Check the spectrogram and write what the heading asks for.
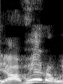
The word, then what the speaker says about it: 야훼: 계속해서 여호와도 우리가 여호와로 썼자 어릴 때도 여호와 써. 근데 여호와는 확실히 아니라고. 그래서 학자들은 대부분 다 야훼라고 이야기해요. 그 히브리 하나님을 나타내는 말이 우리가 부르면 안 된다고 해서 아도나이라고 그걸 불렀다가 그걸 야훼라고 실제적으로 발음을 붙여서 야훼라고 붙였지만 그 또한도 그것인지 아닌지를 모른다는 거예요. 복음이 없기 때문에. 뭐라고 그 당시에 사람들이 불렀는지는 정확하게 우리는 알지 못한다는 거죠. 그냥 야훼라고 추정할 뿐입니다.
